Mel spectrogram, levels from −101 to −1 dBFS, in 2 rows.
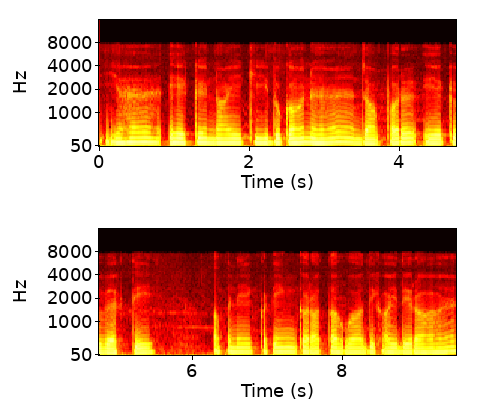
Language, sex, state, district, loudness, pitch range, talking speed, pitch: Hindi, male, Uttarakhand, Tehri Garhwal, -17 LUFS, 125-135 Hz, 115 wpm, 130 Hz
